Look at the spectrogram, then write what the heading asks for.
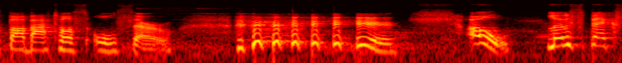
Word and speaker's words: Barbatos: See, David knows how to pronounce Barbatos also.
